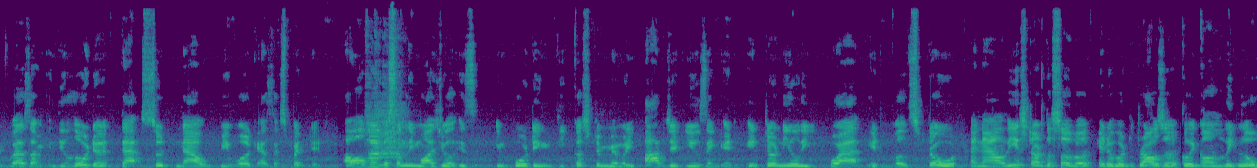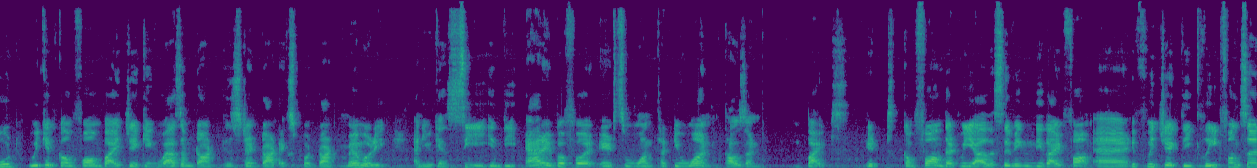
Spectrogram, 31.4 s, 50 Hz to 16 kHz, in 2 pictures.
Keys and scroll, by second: 10.0-11.3 typing, 13.1 ctrl+c, 13.3 Up, 13.5 Return, 15.7 Return, 17.5 Up, 18.8 Return, 29.9 Up, 30.8 Up.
